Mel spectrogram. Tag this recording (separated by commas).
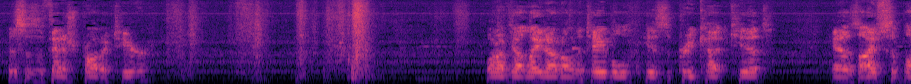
Speech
